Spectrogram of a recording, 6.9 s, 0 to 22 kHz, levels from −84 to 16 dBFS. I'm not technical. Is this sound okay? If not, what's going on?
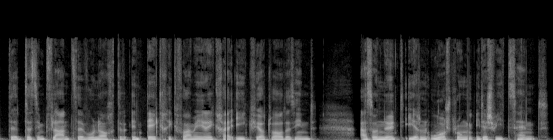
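No. The clip has a gap between chunks. The sound seems to arrive in pieces about 3 seconds long, with a tiny 20 ms silence at each join. One falls at 2.82 to 2.84 s, just before "eingeführt worden sind". Another falls at 5.84 to 5.86 s, right after "nicht ihren".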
